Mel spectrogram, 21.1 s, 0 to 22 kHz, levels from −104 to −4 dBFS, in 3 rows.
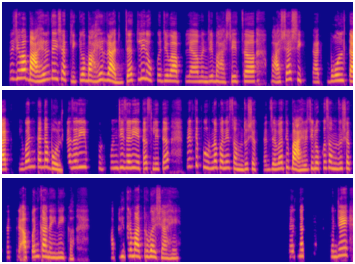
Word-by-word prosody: तर 360 - -11
जेव्हा 380 +2 +7
बाहेर 275 +2 +9
देशातली 330 -10 -3
किंवा 275 +6 -3
बाहेर 270 +4 +2
राज्यातली 270 - +3
लोकं 285 -4 -6
जेव्हा 255 -1 +1
आपल्या 235 -1 -3
म्हणजे 230 +1 -8
भाषेचा 235 +2 -2 0.4
भाषा 215 +9 -2
शिकतात, 280 -10 -8 0.2
बोलतात, 260 -2 +4 0.3
इव्हन 310 +8 -4
त्यांना 345 0 -1
बोलता 270 +2 -4
जरी, 335 +2 0
तुटपुंजी 295 -2 -10
जरी 300 +1 0
येत 285 -3 -3
असली 265 -2 -6
तर, 295 +3 -1 0.4
तर 365 - -5
ते - - -3
पूर्णपणे 310 -1 -3
समजू 250 -5 -4
शकतात. 245 -4 -9
जेव्हा 250 +3 -2
ते 325 - -6
बाहेरची 225 +1 +5
लोकं 275 +2 -5
समजू 275 -3 -4
शकतात 270 -3 -6
तर 240 - -19
आपण 255 +3 0
का 275 -1 +5
नाही, 235 -3 -3
नाही 225 +1 -3
का? 160 - -10 0.8
आपली 255 +6 -8
तर - - -1
मातृभाषा 275 -5 +2
आहे. 195 0 -6 2.2
प्रयत्न 265 +3 -5 0.6
म्हणजे 300 +6 +4
270 Hz, 135 wpm, -24 LUFS, 235-300 Hz, 2.2 s, बाहेर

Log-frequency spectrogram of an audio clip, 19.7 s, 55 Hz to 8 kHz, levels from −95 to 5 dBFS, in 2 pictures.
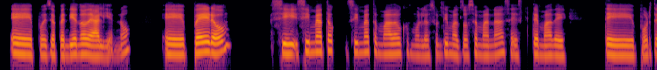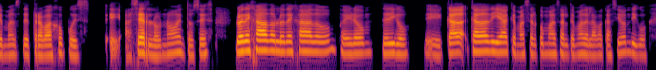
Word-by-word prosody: eh, 175 -2 +3
pues, 165 -2 -5
dependiendo 165 +2 0
de 165 - +4
alguien, 155 -1 0
¿no? 200 +6 -8 0.5
Eh, 170 -1 +2
pero 190 +1 +6 0.7
sí, 175 -1 0
sí 205 +4 -3
me 200 +1 +2
ha - - +3
to 220 +1 -3 0.2
sí 195 - -6
me 200 +1 -3
ha - - -6
tomado 175 -1 -3
como 165 -4 -15
las 155 0 -10
últimas 165 -1 -7
2 160 0 -8
semanas 170 +2 -6
este 160 - -12
tema 160 -2 -2
de 155 -1 -3 0.6
de 160 -2 0
por 160 - -7
temas 165 -1 -6
de 165 -1 -4
trabajo, 160 +2 -1
pues, 155 -3 -8 0.3
eh, - - -3
hacerlo, 170 -5 +3
¿no? 180 +4 -4
Entonces, 170 -1 -6 0.3
lo 200 - +7
he - - +11
dejado, 225 0 +7
lo 210 -1 +1
he - - -1
dejado, 210 0 +1
pero, 185 +1 -3
te 180 - -3
digo, 175 -1 -1 0.2
eh, 160 -2 -8
cada 190 +1 +7
cada 210 -1 +5
día 200 -1 +2
que 190 - -6
me 170 - -6
acerco 175 0 -7
más 180 -1 -6
al 175 -2 -4
tema 175 +1 -6
de 170 - -3
la 160 - -5
vacación, 170 +4 -8
digo: 165 -3 -7
175 Hz, 175 wpm, -23 LUFS, 165-195 Hz, 0.7 s, he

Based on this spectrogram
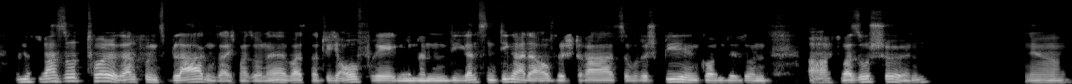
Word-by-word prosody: Und 120 +1 -1
es 125 - -3
war 140 +2 +2
so 155 +3 0
toll, 155 -2 +3
gerade 115 +3 +1
für 120 - -5
uns 105 -2 -1
Blagen, 100 0 +3
sage 85 -1 -1
ich - - -14
mal 85 -1 -6
so, 85 - -3
ne? 100 +3 +1
War 100 - +3
es 95 - -4
natürlich 95 +1 -4
aufregend 95 -6 +1
und 95 - +1
dann 90 0 +2
die 95 +1 -2
ganzen 105 -1 0
Dinger 120 -3 +3
da 100 -2 +2
auf 95 -1 0
der 95 - 0
Straße, 100 0 -1
wo 95 - -5
du 95 - 0
spielen 105 +1 +1
konntest 95 -1 -1
und, 90 -1 -2 0.3
ah, 95 - -1
es 95 - -19
war 100 0 +3
so 120 +5 +1
schön. 120 -3 -2 0.9
Ja. 90 0 -4
95 Hz, 215 wpm, -21 LUFS, 95-115 Hz, 0.9 s, toll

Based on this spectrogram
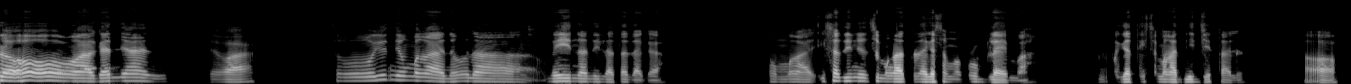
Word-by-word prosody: oo, 175 -1 +6
mga 150 -1 +6
gan'yan 160 0 +1 0.6
di 120 - -21
ba? 115 +2 -2 0.8
So, 170 +1 -7
yun 215 +3 -5
yung 200 -2 -3
mga 165 -5 +2
ano 145 +3 -6
na 145 - +1 0.7
mahina 145 -1 +2
din 125 -1 -9
talaga. 105 -5 -8 1.1
Oh, 125 - -12
mga 120 -1 -6
isa 160 +4 +2
din 160 0 -1
yun - - -15
sa 165 - -1
mga 130 -2 +6
talaga 120 0 +2
sa 135 - -5
mga 120 -2 -9
problema 110 -7 0 0.9
pagdating 120 +1 0
sa 120 - -15
mga 115 -1 +4
digital, 115 -3 -5 0.7
oo. - - -2
135 Hz, 135 wpm, -23 LUFS, 120-165 Hz, 1.1 s, oo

